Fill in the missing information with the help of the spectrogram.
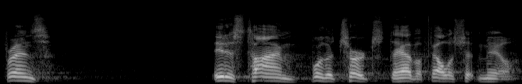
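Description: A male pastor preaching a sermon, emphatic, swinging between loud declarations and hushed appeals, in a church sanctuary. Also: a little high, takes it slowly, in a large hall.

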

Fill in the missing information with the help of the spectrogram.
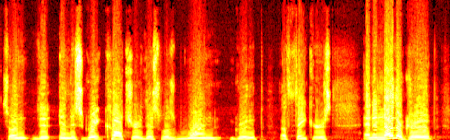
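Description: Gravelly-voiced preacher. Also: male voice, fairly high pitch, lively intonation, a little slow, a little mellow. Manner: rambling, anecdotal, many restarts. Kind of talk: informal sermon.

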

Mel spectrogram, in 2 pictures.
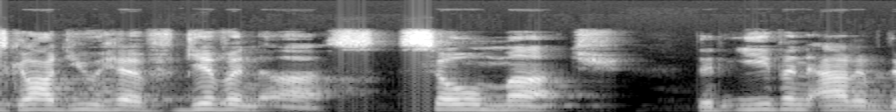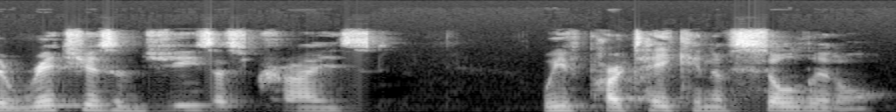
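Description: A man preaching and praying earnestly as a pastor, speaking into a pulpit microphone in church. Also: on the high side. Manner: earnest, devout, with repeated praise phrases. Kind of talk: sermon and extemporaneous prayer. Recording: dull, band-limited church sound recording.

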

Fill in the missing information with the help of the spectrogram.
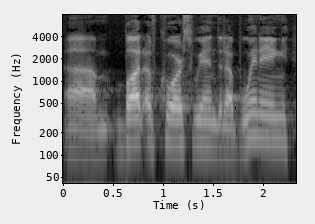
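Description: An American man preaches with a hoarse, strained voice that sounds worn from shouting. His sermon is conversational and informal, full of joking, self-deprecating asides. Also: a little high, unhurried. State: hoarse from screaming the night before.

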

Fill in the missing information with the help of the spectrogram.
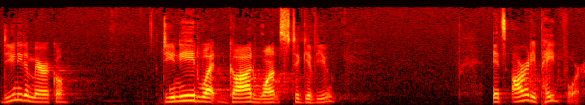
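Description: A man preaching a sermon, reading scripture and telling a story in an earnest, building way with pauses for emphasis. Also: fairly high pitch, vocal fry, a little mellow. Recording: long hall reverb.

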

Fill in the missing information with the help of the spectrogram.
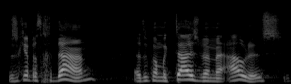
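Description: A middle-aged man, a pastor, preaching a sermon in an animated, emphatic way with frequent hesitations. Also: fairly high pitch, brisk.

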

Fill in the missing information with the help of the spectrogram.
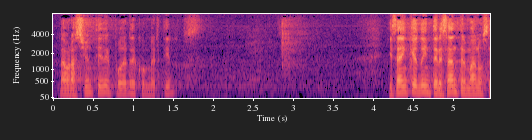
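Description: A male pastor preaching a sermon to his congregation, asking them rhetorical questions and moving between hushed asides and loud, emphatic lines. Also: fairly high pitch, a little hiss or hum. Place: church sanctuary. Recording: long hall reverb.

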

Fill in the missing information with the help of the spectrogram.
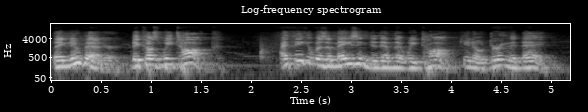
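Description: High-voiced preacher, distant mic. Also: male voice, animated, a little fast, darkish tone. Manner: conversational, emphatic, frequent restarts. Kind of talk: sermon.

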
